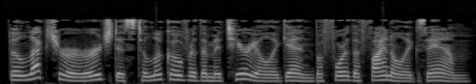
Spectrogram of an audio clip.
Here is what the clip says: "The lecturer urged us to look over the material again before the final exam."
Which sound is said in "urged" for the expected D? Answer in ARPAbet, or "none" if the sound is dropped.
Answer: D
